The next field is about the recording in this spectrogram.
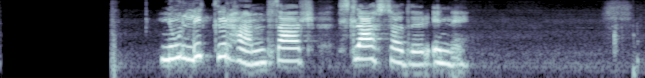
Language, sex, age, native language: Icelandic, female, 12, Icelandic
